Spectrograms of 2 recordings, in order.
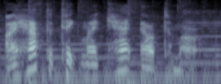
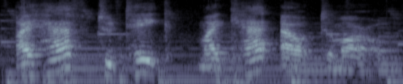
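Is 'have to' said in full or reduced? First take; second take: reduced; full. First: 'Have to' is reduced to a quick 'hafta'. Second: 'Have to' is said fully, each sound clear. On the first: "have to reduces to have to" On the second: "in formal pronunciation"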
